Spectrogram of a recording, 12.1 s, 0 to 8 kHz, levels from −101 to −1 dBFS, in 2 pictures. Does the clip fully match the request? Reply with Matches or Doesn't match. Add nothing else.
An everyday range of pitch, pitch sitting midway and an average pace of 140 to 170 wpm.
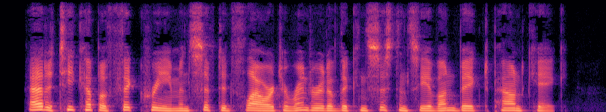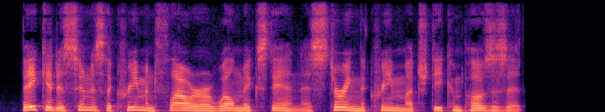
Doesn't match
